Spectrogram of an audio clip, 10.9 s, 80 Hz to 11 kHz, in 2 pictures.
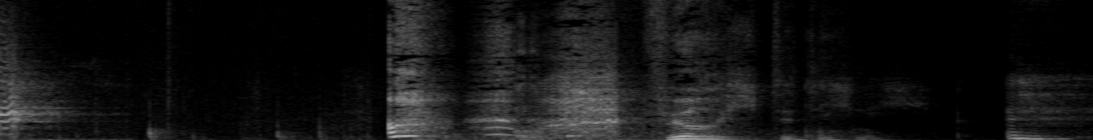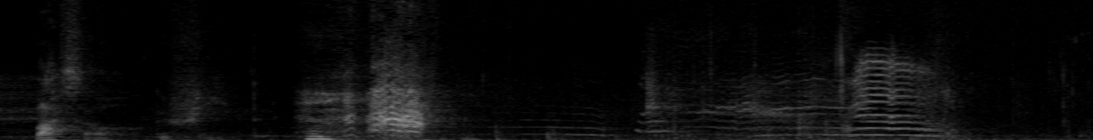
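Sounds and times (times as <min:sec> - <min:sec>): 
cats meowing: 0:00.0 - 0:00.7, 0:02.4 - 0:03.3, 0:07.2 - 0:10.4
speech: 0:03.3 - 0:07.7.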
